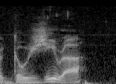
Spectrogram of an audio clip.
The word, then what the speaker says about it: Gojira: Well, you watched both, but there was an original re-release of Godzilla, or Gojira, which is Japanese pronunciation, that was, I guess, released for its 50-year anniversary in 2004.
